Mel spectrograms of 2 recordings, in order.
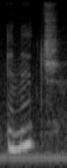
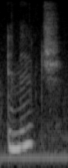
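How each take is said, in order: The two takes are said the same way.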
